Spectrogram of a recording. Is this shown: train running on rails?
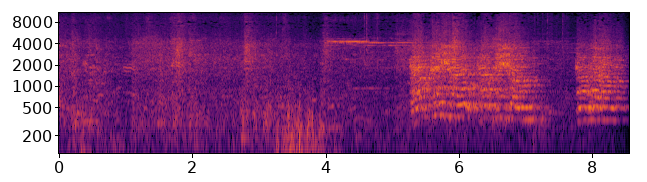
yes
